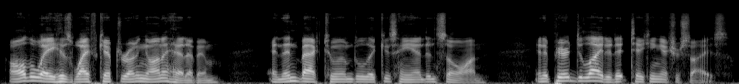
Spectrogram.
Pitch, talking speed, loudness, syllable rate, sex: 120 Hz, 235 wpm, -20 LUFS, 6.4 syllables/s, male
